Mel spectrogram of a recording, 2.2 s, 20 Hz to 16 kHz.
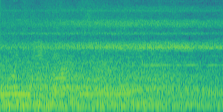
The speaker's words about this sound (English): This is a Valley Line train to 102nd Street.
